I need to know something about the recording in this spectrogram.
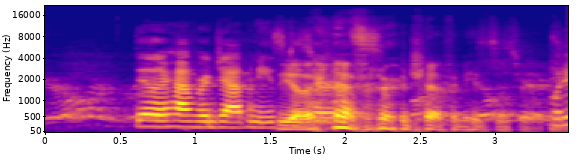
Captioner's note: chuckles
